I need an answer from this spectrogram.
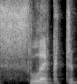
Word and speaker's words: slick: It rhymes with trick.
